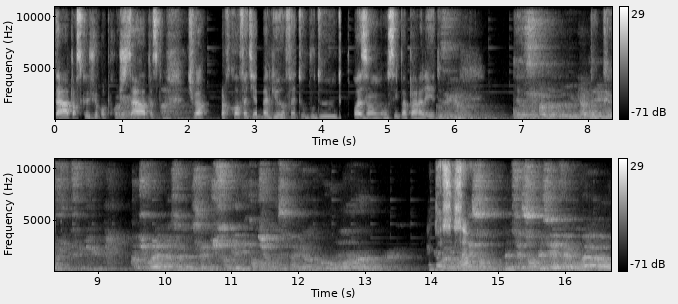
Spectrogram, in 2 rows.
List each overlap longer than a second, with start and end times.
none

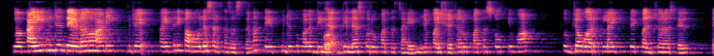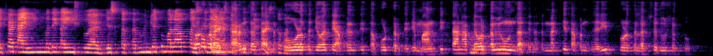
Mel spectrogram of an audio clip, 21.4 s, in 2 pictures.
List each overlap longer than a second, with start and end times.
13.6-15.0

